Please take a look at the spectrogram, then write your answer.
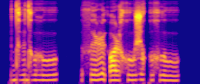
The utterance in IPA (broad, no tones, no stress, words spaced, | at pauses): dʱɨdʱuɦu | θɨ ɭɨʔɔɭ xu ʒokuxðu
